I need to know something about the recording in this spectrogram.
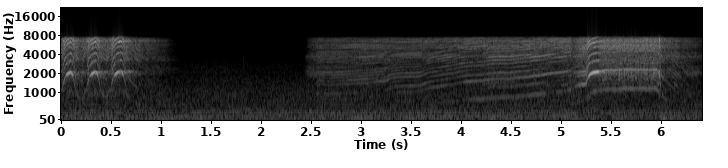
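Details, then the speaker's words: Acuvance Fledge 10.5T brushless RC motor after a rebuild to cure slight shaft play: clean high electric whine climbing smoothly in pitch as it spins up and hits boost, no rubbing or rattle; motor healthy, no slop left. "It seems to hit boost and everything like it should."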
